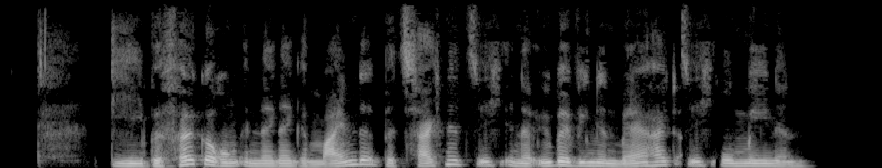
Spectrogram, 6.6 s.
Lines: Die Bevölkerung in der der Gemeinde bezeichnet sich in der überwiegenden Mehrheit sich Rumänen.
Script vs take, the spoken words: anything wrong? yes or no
no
